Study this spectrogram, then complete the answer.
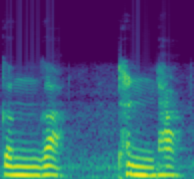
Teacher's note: इसके बाद हमेशा कोई व्यंजन आता है और जिस व्यंजन से पहले ये आता है उसी व्यंजन वर्ग के पंचम वर्ण नासिक व्यंजन के रूप में ये बोला जाता है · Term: अनुस्वार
